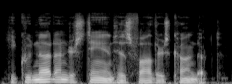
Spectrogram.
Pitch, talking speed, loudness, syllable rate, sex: 90 Hz, 180 wpm, -17 LUFS, 5.1 syllables/s, male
